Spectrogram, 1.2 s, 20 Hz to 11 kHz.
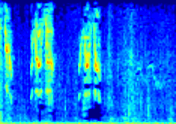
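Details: Four American kestrel nestlings in a nest box scream for food as their mother arrives with prey, June 2019; three harsh, piercing high screeches come in quick succession, with a low hum underneath.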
